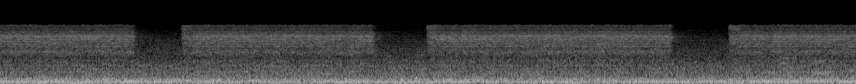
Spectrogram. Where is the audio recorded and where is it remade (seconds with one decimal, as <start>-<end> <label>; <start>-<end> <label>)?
0.0-2.5 recorded; 2.5-5.4 remade; 5.4-8.6 recorded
